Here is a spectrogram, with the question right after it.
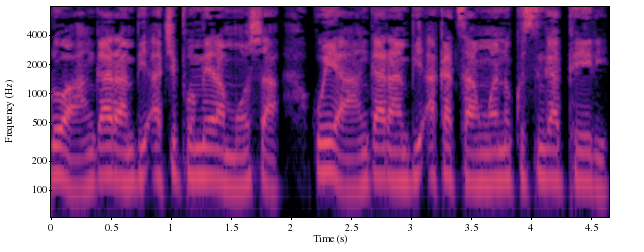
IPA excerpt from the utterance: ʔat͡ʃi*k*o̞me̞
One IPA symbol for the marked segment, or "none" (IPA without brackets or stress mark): p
